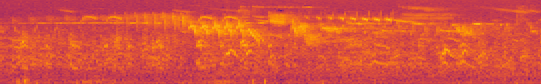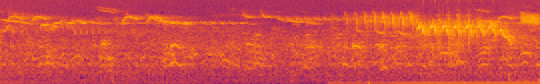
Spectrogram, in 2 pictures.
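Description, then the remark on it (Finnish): A chaffinch and a blue tit sing amid a busy dawn chorus at sunrise under a cloudy sky, with bright, rapid trilled phrases rising early and again near the end, over a steady low drone. “Tuossa kuuluu hieno Peippo ja Sinitiainen on kanssa tuossa.”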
